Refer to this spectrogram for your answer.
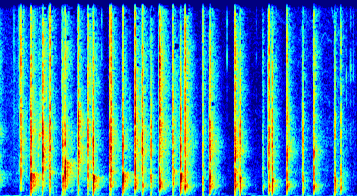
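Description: A few people clap together in quick, irregular sharp bursts, a loose round of applause that keeps going steadily for a few seconds with no talking over it.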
